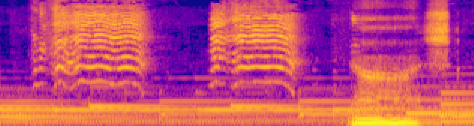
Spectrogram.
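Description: Anglo-Nubian goat bleating at a dawn kidding, three wavering calls in a row, the last louder and deeper, close and clear with no talk.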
